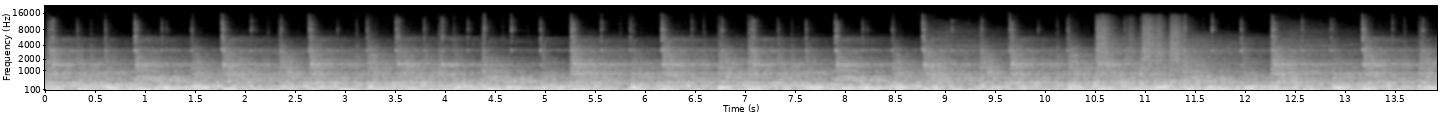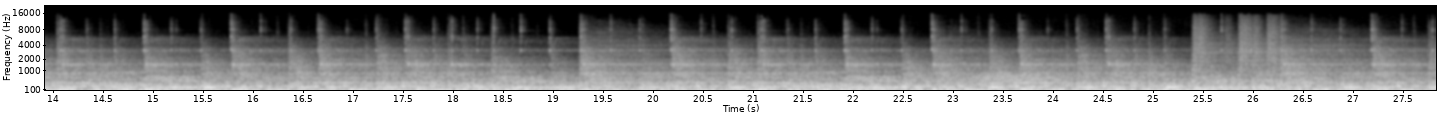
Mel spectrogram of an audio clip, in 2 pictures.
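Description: Instrumental electronic music: dense, driving drums over a bass line that moves to a new note every few seconds.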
